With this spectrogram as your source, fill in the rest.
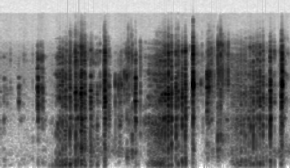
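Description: A solid oval green bar of soap held in the hand is shaved with a utility knife blade, scraping off curls. Short, bright, crackling scrapes come in uneven bursts, with sharp clicks at a few blade strokes.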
